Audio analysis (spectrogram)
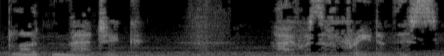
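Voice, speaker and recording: An actress playing a wise, protective older mage in a video game, speaking in a measured, earnest, stern manner. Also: female voice, extremely low pitch, huge pitch swings, in a whisper, loud music behind the voice, heavily acted. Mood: grave. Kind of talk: video game character acting.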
